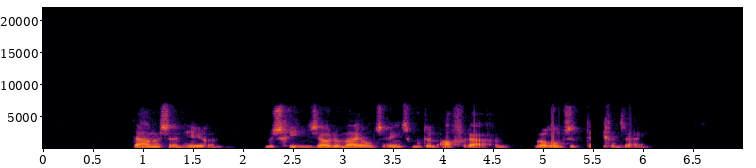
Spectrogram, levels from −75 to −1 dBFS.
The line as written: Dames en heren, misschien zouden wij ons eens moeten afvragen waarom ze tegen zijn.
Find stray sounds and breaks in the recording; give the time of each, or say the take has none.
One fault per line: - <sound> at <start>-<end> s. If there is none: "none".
- dropout at 5.5-5.6 s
